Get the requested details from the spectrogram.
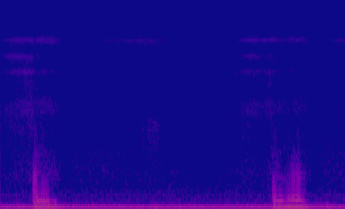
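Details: Two short, low, rattling snores about three and a half seconds apart over a steady low hum; ordinary snoring in a sleeping dog.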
